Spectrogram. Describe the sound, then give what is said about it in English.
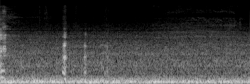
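A steady, low road rumble fills the cabin of a moving car, with a couple of faint ticks or rattles briefly cutting through early on. No one speaks. “Hey, look, they really are in their car. They're not in a studio.”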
